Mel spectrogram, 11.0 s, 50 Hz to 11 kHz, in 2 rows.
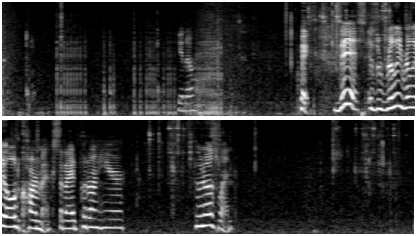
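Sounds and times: keys clinking: 7.3s - 8.6s, 9.9s - 11.0s.

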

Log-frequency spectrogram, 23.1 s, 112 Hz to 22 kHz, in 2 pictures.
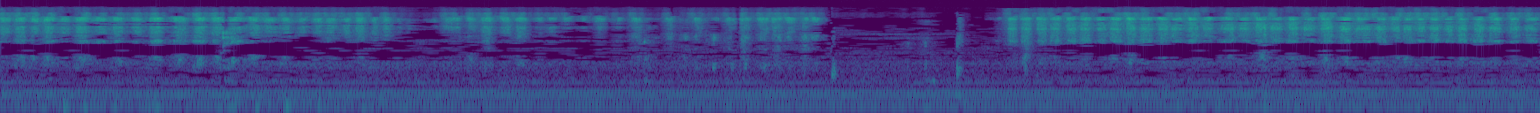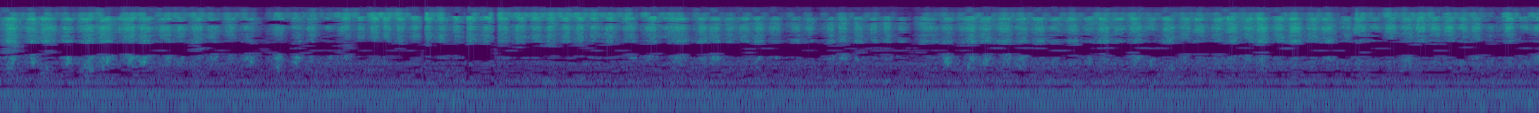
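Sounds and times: pencil scratching on paper: 0.0s - 6.2s, 7.5s - 23.0s.

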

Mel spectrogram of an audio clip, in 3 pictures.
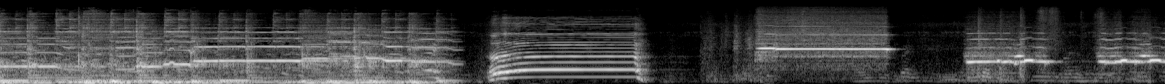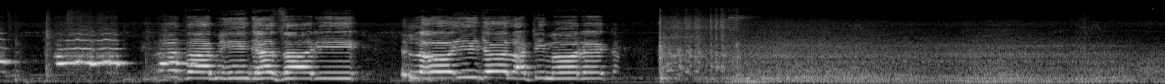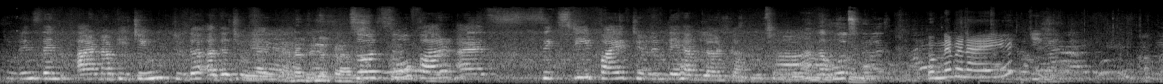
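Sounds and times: shrill breathy whistle: 7.5s - 13.6s
vehicle engine running: 18.2s - 25.7s.

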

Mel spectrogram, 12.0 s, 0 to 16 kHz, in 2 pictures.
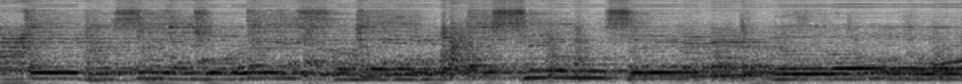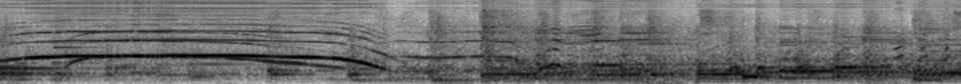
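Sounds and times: live cumbia band music: 0.0s - 12.0s
person whooping: 5.9s - 10.0s.

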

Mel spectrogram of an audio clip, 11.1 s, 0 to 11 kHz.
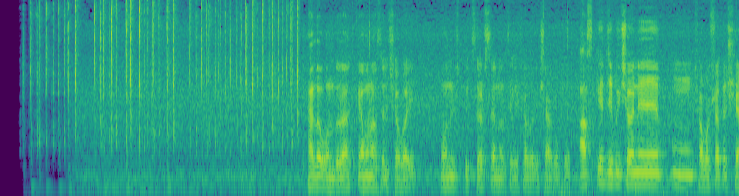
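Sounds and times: keyboard typing clicks: 0.3s - 4.5s
faint steady hum: 0.5s - 11.0s.

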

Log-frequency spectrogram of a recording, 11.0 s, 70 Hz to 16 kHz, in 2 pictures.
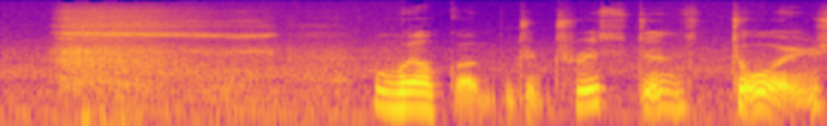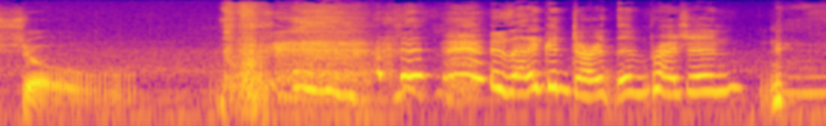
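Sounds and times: woman imitating respirator breathing: 0.3s - 2.4s.

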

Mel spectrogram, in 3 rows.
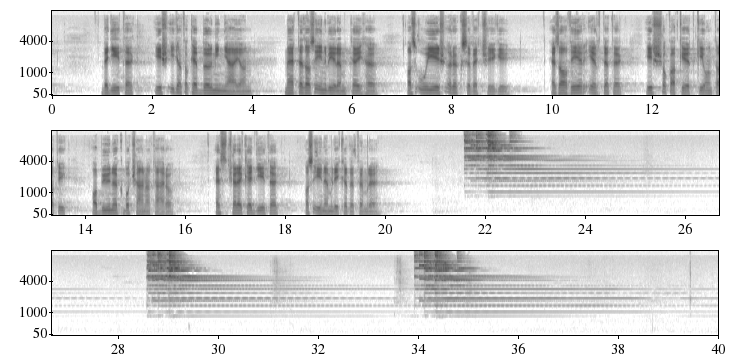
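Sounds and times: altar bell ringing: 21.6s - 27.9s, 28.6s - 40.0s.

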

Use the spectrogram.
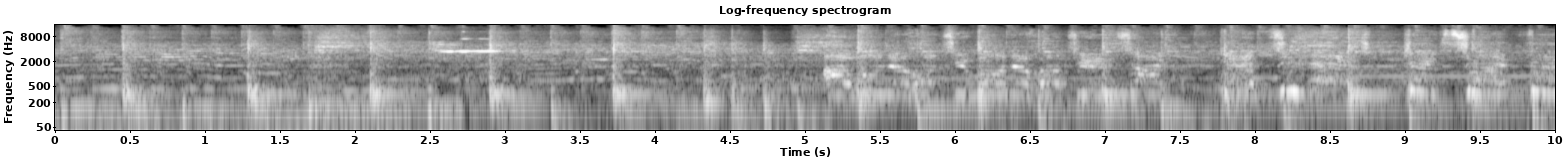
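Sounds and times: drum kit: 0.0s - 10.0s
electric bass: 0.0s - 10.0s
electric guitars: 0.0s - 10.0s.

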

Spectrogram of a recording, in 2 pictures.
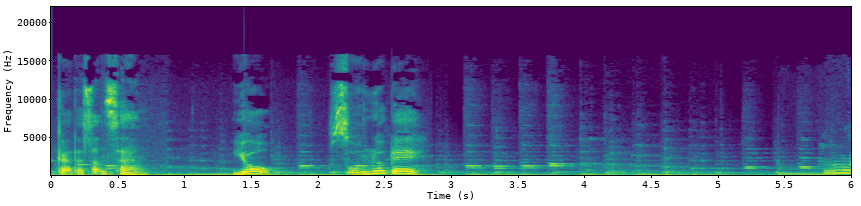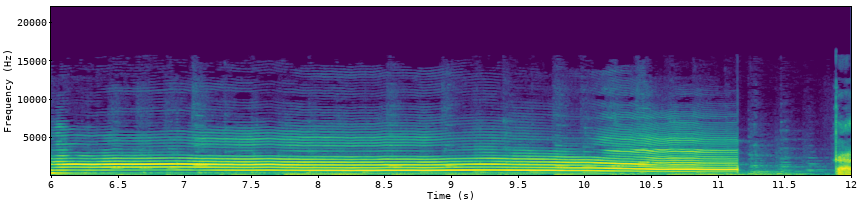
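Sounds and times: man wailing cry: 5.8s - 11.2s.

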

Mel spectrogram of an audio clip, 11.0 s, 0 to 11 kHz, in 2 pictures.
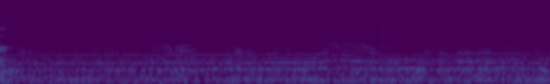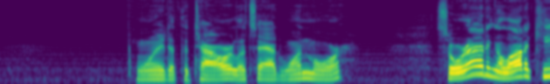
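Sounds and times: distant drone propeller buzz: 0.0s - 11.0s.

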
